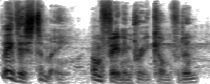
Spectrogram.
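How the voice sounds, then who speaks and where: A man's voice: medium pitch, very animated, fast, a bit bright. An actor playing a cocky, blunt, good-natured teenage boy in a video game.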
